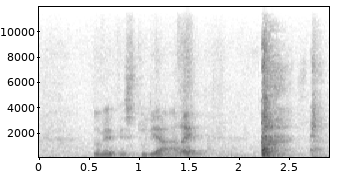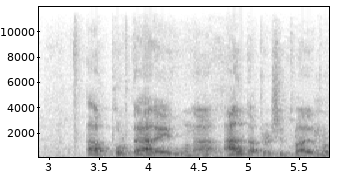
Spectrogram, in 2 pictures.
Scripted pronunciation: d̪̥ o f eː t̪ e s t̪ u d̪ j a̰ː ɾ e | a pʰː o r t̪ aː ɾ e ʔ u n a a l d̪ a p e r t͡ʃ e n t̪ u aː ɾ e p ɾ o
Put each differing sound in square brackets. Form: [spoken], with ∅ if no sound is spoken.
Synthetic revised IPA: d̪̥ o [v] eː t̪ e s t̪ u d̪ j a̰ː ɾ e | a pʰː o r t̪ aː ɾ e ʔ u n a a l [t̪] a p e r t͡ʃ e n t̪ u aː [l] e p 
